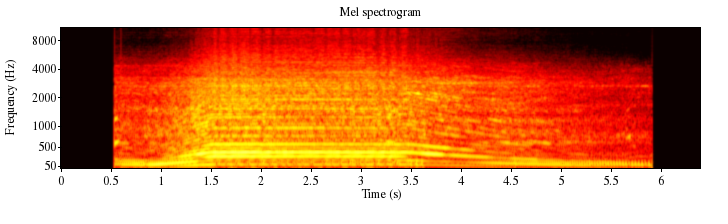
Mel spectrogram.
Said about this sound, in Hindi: चलिए अब इस गाड़ी का एग्जॉस्ट नोट सुनते हैं।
